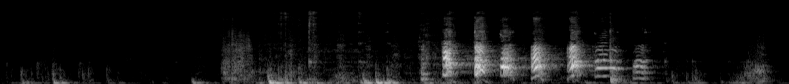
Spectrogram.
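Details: A 4-month-old female German Shepherd puppy playing with her bowl gives a quick run of short, yelping barks and whines after some low thumps.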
